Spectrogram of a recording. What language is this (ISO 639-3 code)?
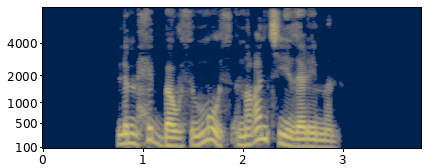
kab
